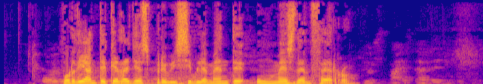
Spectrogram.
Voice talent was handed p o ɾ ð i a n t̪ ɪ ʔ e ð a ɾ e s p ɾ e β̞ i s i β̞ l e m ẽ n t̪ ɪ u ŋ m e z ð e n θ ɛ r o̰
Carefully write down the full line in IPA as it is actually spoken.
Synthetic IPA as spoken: p o ɾ ð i a n t̪ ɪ k e ð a ʎ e s p ɾ e β̞ i s i β̞ l e m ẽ n t̪ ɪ u ŋ m e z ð e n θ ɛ r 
